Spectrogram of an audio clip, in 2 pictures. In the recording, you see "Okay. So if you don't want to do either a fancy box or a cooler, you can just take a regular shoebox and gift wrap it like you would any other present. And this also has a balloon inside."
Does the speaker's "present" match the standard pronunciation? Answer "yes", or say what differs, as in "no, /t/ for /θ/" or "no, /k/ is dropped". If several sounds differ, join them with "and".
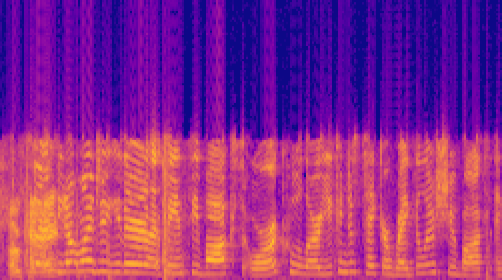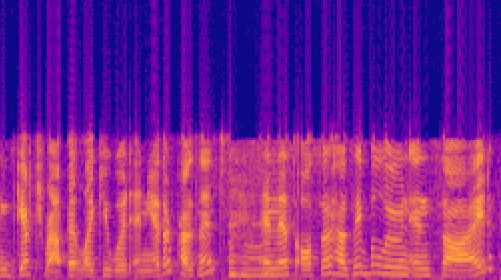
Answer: yes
